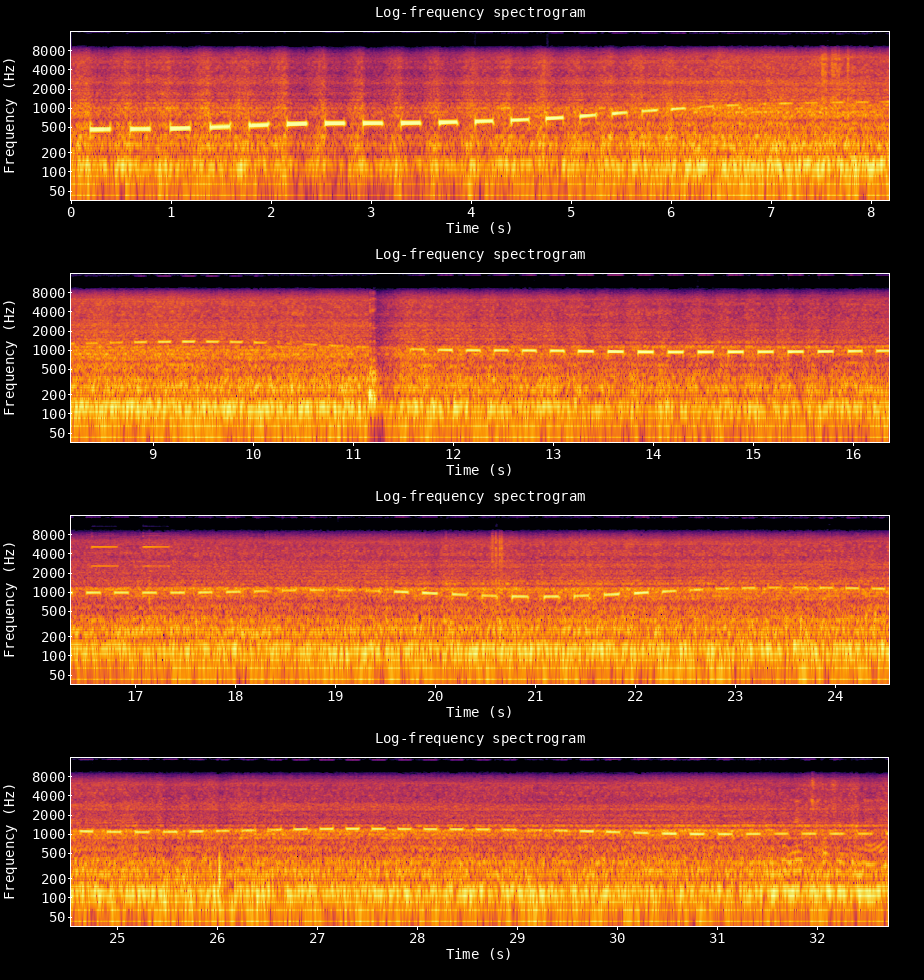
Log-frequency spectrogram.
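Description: Glider variometer's audio tone, beeping at first, its pitch rising over the first ten seconds and then wavering up and down around a steady high pitch: the sign of the glider climbing in a thermal, with a higher pitch for a stronger climb. Under it runs a steady rush of airflow over the cockpit, and there is a single sharp click about eleven seconds in.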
